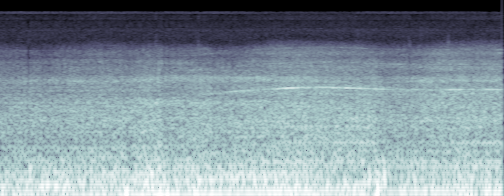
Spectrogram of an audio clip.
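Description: A diesel train engine roars loudly as it pulls in close by.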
